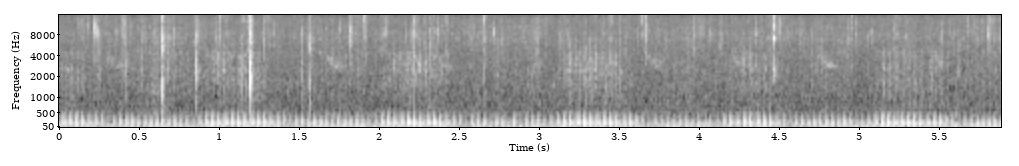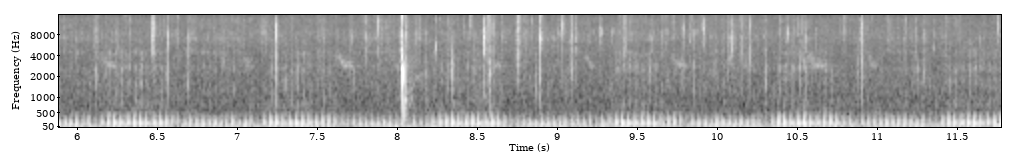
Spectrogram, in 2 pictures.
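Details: Cat purring beside a crackling fireplace: a steady low rumble that swells and fades with each breath about once a second, while sharp pops and crackles of burning wood sound over it.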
